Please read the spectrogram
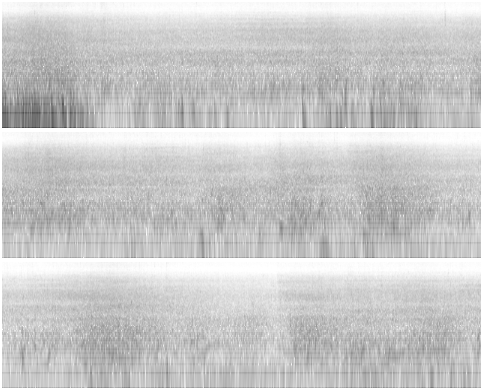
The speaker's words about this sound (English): So we do have a lot of waves coming in.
